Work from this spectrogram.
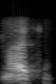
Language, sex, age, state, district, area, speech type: Hindi, male, 60+, Madhya Pradesh, Gwalior, rural, conversation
